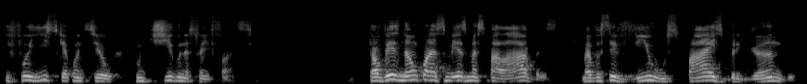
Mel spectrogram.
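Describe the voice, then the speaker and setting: A man's voice: fairly high pitch, normal speed, husky. A Brazilian man with a Brazilian Portuguese accent gives a lecture on parenting, asking his audience many rhetorical questions and stressing his points with emphasis. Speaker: parenting speaker. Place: lecture room with slides.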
